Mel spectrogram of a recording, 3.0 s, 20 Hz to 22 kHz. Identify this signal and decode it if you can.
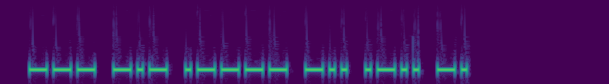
Morse code, heard as a keyed tone, about 40 wpm, 700 Hz. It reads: OK1DLN
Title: DXCC-100 Call Signs - 6 Characters - Repeated 3x - 40wpm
